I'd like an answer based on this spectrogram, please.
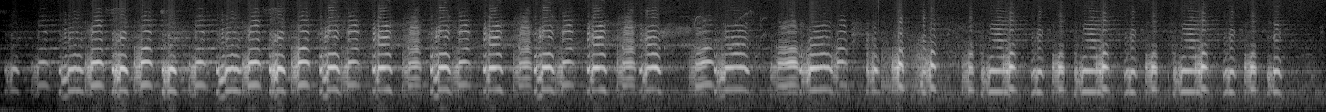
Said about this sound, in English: The clamorous sound of Canada geese is a vocalization often likened to the barking of hounds. At times, both males and females call in a responsive duet. The male gives a loud honk, alternating with the female's higher-pitched version of the same.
